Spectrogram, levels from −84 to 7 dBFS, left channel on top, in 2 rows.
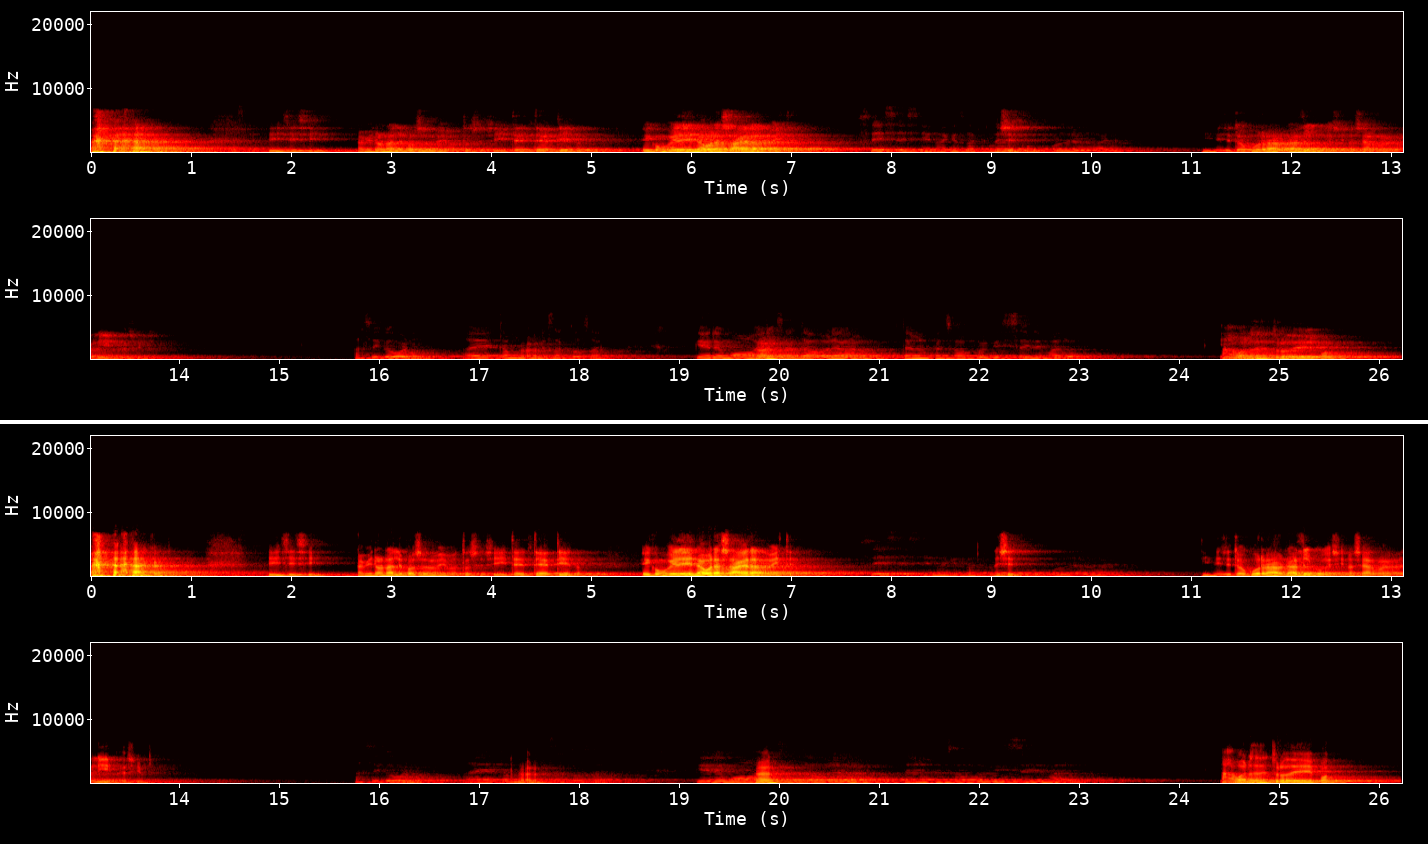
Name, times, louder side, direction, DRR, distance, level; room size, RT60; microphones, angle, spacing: voice 1, 0.0-1.4 1.8-2.3 2.7-4.9 5.5-7.1 8.8-9.2 11.1-13.6 17.5-17.6 19.8-20.0 24.4-25.5, right 4 dB, 85° right, 8 dB, 0.5 m, -28 dB
voice 2, 1.4-1.8 7.7-10.3 15.8-16.4 16.8-18.3 19.2-23.0 24.4-25.2, left 2 dB, 70° left, 1 dB, 0.7 m, -43 dB
7.6 x 7.4 x 5.3 m, 2.6 s
head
